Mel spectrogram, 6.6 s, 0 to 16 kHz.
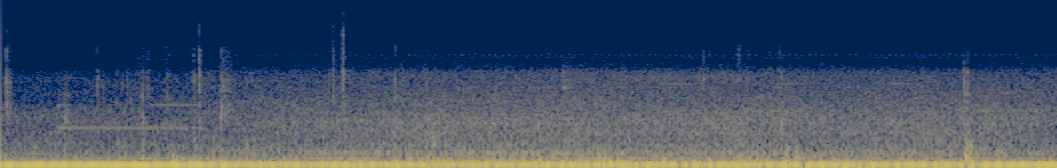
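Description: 2002 Lexus SC430's electro-hydraulic retractable hardtop starting its closing cycle, its rear deck lid opening: a steady mechanical hum with a few light clicks, and a brief steady tone about a second in.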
